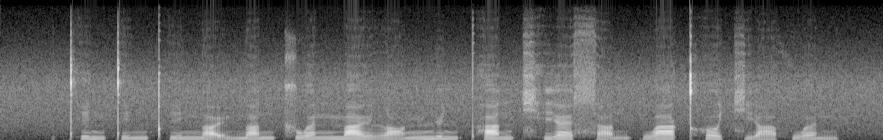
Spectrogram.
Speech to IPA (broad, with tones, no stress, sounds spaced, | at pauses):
t̪ʰ i˥˨ ŋ t̪ i˨˦ ŋ pʰ i˨˦ n̪ a̰˨˩ ɪ̯ n̪ a˦ n ʈ͡ʂ w ə˦ n m a˥˨ ɪ̯ l ɑ˨˦ ŋ n̪ y˥˨ n pʰ a˥˨ n t͡ɕʰ j ɛ˥˨ s a̰˨˩ n p w ä˦ kʰ ɤ˥˨ t͡ɕ j ä˨˦ f w ə˥˨ n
